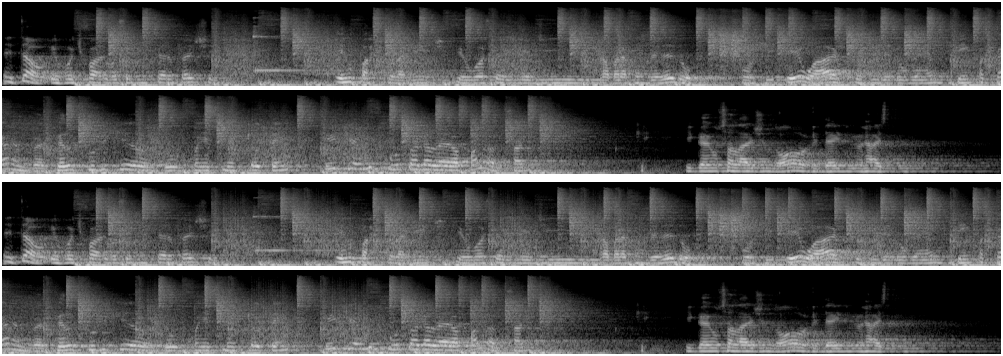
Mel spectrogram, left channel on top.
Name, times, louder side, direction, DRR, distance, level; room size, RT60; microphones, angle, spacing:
voice 1, 0.0-2.2 3.3-6.9 7.4-12.9 13.2-15.3 16.8-18.8, equal, 5° left, 6 dB, 0.8 m, -20 dB
sound 1, 0.7-15.5, equal, 15° right, 2.8 m, -22 dB
Doorbell, 2.5-7.9, left 2 dB, 35° left, 1.6 m, -39 dB
17.5 x 14.0 x 5.3 m, 2.9 s
head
